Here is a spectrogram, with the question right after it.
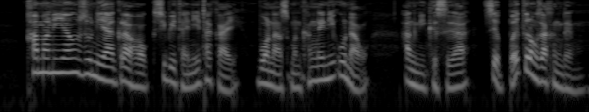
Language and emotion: Bodo, happy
